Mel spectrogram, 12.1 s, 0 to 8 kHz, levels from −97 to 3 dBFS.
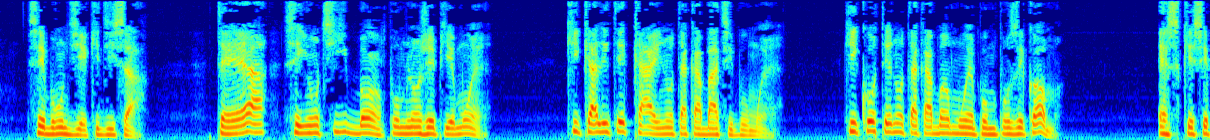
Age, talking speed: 40-59, 180 wpm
